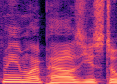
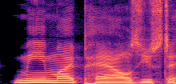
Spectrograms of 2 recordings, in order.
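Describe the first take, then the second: First: It is spoken in the speaker's normal accent. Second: It is spoken in a put-on foreign accent.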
